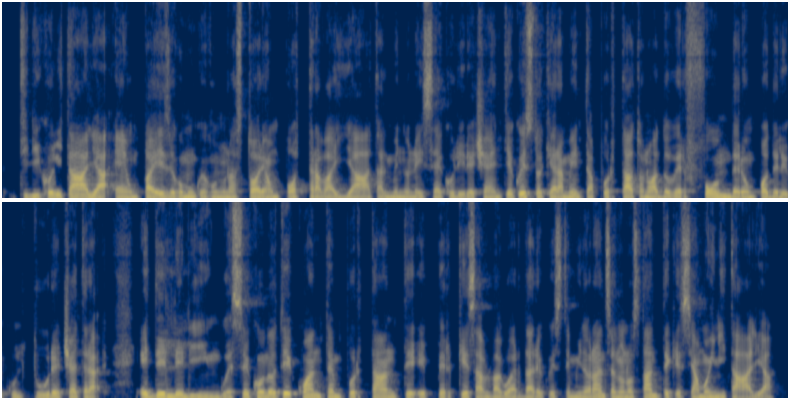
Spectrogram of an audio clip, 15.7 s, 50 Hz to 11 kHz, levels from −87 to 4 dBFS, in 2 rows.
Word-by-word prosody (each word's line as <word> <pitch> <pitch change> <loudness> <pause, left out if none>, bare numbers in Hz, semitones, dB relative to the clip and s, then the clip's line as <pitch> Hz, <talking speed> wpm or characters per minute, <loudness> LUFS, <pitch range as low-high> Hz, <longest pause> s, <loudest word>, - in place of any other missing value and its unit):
ti 120 - -7
dico 105 -1 -1
l’Italia 115 -7 +4
è 100 - -1
un 90 -3 -2
paese 90 -1 +2
comunque 95 +3 -1
con 90 0 -3
una 90 0 -1
storia 90 0 +1
un 90 0 -2
po’ 95 0 -2
travagliata, 85 0 -1
almeno 90 +2 -2
nei 85 0 -3
secoli 90 0 -3
recenti, 90 +2 -3
e - - +2
questo 190 +7 +2
chiaramente 95 +8 -1
ha - - -3
portato, 110 0 -1
no, 95 +1 +1
a 90 - +2
dover 90 +2 -1
fondere 105 -7 +2
un 90 -1 -1
po’ 105 +4 +1
delle 90 -1 -1
culture 95 +10 -2
eccetera 110 -1 0 0.4
e 135 - +4
delle 115 -5 +5
lingue. 85 -1 -2
Secondo 145 +4 +2
te, 180 +4 +3
quanto 120 -5 +1
è 105 - +3
importante, 130 +7 -1
e - - -4
perché, - - -2
salvaguardare 90 0 -1
queste 90 +2 -7
minoranze, 95 +4 0
nonostante 95 +6 -1
che 90 - -5
siamo 95 +1 0
in 90 - 0
Italia? 85 - -1
95 Hz, 185 wpm, -24 LUFS, 90-110 Hz, 0.4 s, delle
